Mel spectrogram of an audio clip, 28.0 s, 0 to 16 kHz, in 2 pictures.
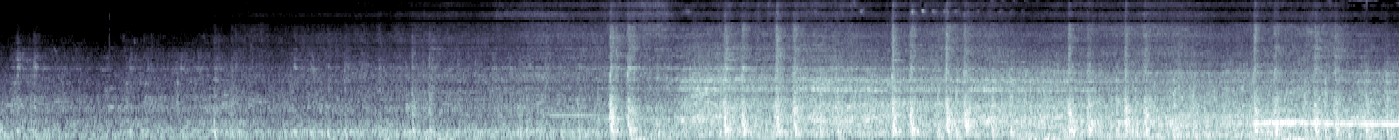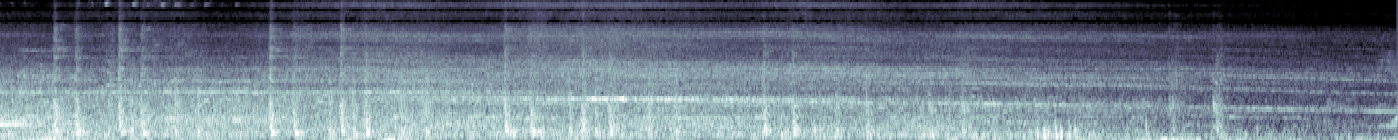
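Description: JR Kyushu Series 811 electric commuter train running past close by, its wheels clacking over the rail joints, getting louder about six seconds in. A whine from the train slowly falls in pitch as it slows.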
